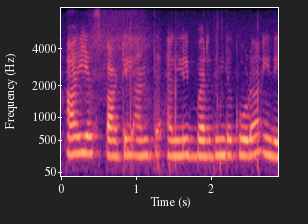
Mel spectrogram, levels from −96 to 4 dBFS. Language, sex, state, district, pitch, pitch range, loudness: Kannada, female, Karnataka, Bidar, 260 Hz, 255-270 Hz, -17 LUFS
